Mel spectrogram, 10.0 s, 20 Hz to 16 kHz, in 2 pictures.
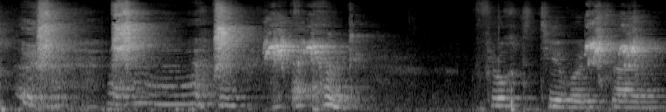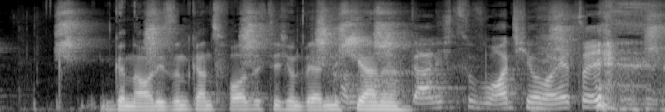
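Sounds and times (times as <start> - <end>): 
pet bird squawking: 0.2 - 2.6, 4.3 - 8.1
speech: 4.2 - 9.9.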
